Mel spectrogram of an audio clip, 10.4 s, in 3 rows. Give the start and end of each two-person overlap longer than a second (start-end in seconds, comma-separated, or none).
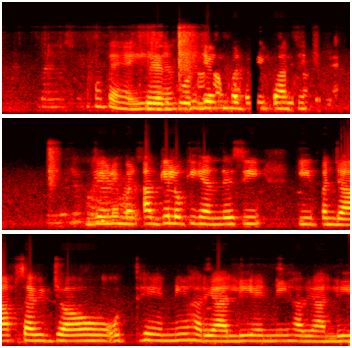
1.4-2.9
